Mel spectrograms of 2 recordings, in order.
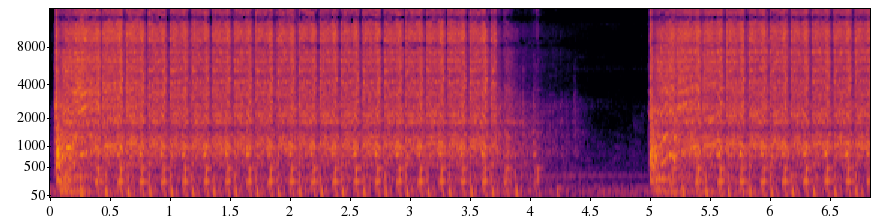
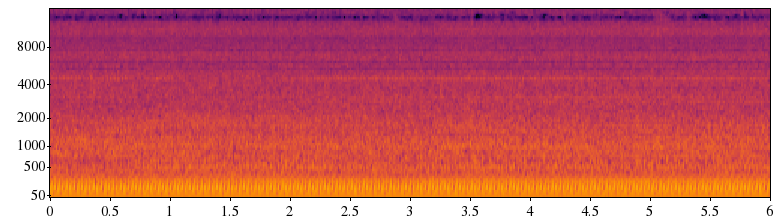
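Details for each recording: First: Cheap Valsi generator's small engine, run on carb spray with the choke on: it fires and runs unevenly, dies to silence, then picks up again, so fuel isn't reaching it; carb cleaning and flushing the lines and tank are planned. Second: Valsi generator, push-to-start with choke, test run: steady, even engine drone with smooth low thrum and no misses or knocks; idles cleanly.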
